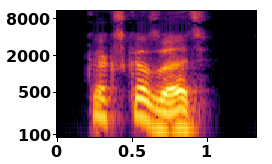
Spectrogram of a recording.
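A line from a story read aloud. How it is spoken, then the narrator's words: Thoughtful prisoner. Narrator (Russian): задумчиво ответил заключенный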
